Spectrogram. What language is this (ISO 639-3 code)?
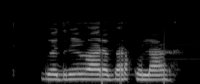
pus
